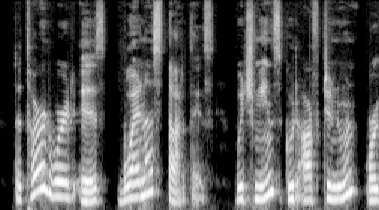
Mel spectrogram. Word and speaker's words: tardes: Notice that I am not pronouncing the letter t in Spanish as stir. nor am I pronouncing the letter D as duh. In Spanish, these two letters are pronounced as tu and the respectively. That's why I'm saying buenas tardis and not tardis.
